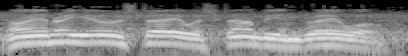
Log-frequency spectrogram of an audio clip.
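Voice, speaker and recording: An actor playing an earnest, steady forest ranger hero in an old-time radio adventure, speaking respectfully and clearly. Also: male voice, fairly high pitch, fairly quick, close to an everyday voice. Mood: resigned. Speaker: lead ranger. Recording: muffled, noisy old radio recording.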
